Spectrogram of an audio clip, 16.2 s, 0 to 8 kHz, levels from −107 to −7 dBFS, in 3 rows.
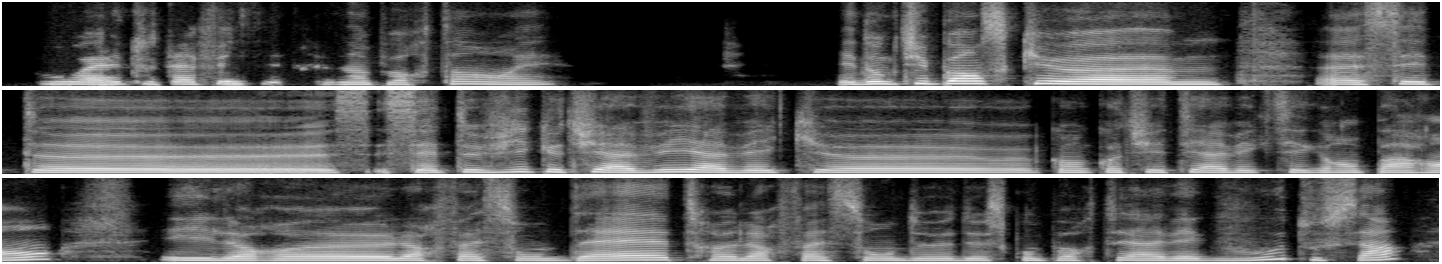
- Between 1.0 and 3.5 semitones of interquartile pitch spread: Yes, average, 2.7 semitones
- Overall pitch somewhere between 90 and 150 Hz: No, medium, 185 Hz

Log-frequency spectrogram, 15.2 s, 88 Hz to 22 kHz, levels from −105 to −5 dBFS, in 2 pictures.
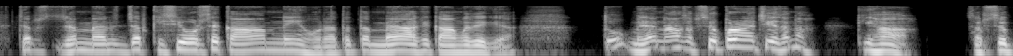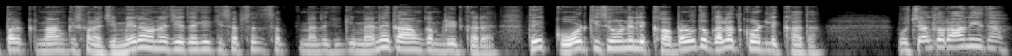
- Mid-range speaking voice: Yes, medium, 160 Hz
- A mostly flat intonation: No, average, 4.4 semitones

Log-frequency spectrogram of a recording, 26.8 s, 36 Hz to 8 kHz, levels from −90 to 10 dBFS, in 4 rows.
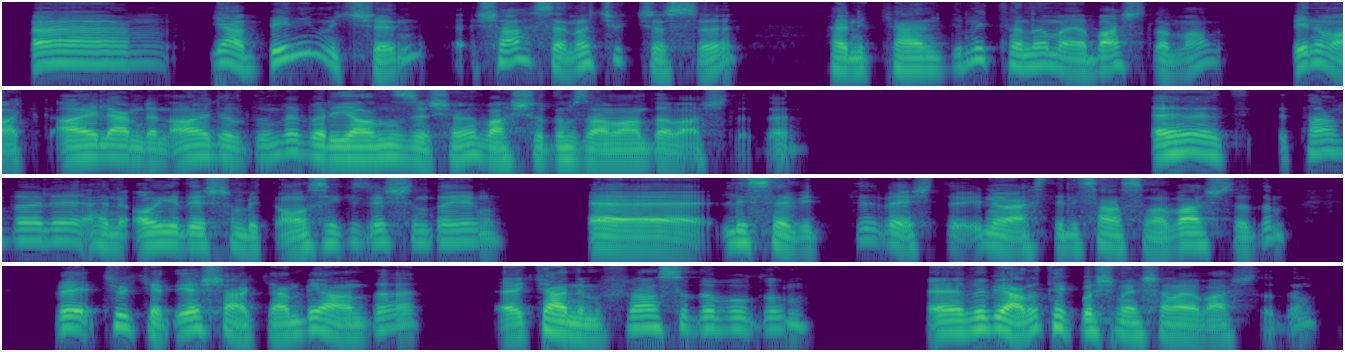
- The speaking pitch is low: Yes, low, 125 Hz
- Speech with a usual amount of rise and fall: No, wide, 6.3 semitones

